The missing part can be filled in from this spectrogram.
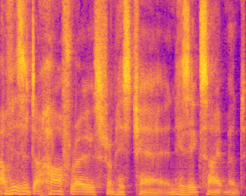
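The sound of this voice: With a slightly husky edge and a slightly mellow tone, a man talks at a low pitch with ordinary pitch variation. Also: moderate pace.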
